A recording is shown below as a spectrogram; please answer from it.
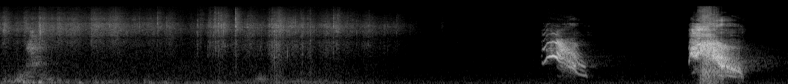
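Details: Two cougars in a canyon of the Angeles National Forest at night, calling out to each other while seeking a mate before meeting up, give two loud, harsh caterwauling screams, each about a second long, after hissy background noise.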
